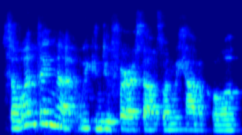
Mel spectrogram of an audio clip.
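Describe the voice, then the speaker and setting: A hoarse woman in her forties with a raspy voice from a cold, gently guiding a yoga class with soft, soothing instructions. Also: lowish voice, very animated. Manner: slow, soothing, softly encouraging. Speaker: yoga teacher. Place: bright home studio room with large windows. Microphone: camera across the room. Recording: echoey room, voice from far off.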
